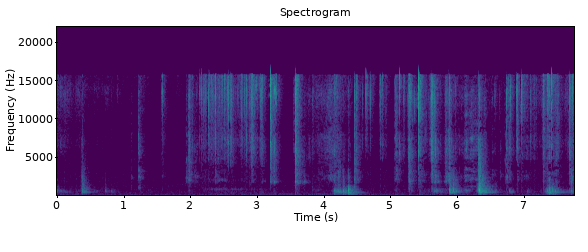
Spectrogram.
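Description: A hand-sized solid oval bar of dry soap with a purple-white nail-polish coating is held in hand while the coating and soap are scraped and cut off with a utility knife blade. Sharp, dry crunching scrapes and bright cracks come in quick irregular bursts, with brief pauses early on before the cutting becomes steady.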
